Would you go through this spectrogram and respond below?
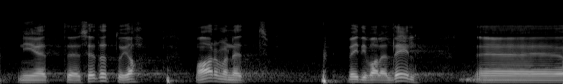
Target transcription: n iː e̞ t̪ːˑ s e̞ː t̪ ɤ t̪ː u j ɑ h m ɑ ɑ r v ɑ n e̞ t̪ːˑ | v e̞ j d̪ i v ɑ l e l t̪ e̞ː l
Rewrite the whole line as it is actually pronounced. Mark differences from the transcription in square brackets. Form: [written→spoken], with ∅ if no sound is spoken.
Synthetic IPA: n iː e̞ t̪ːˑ s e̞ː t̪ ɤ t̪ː u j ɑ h m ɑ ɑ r v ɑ n e̞ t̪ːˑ | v e̞ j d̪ i v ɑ l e l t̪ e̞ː l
